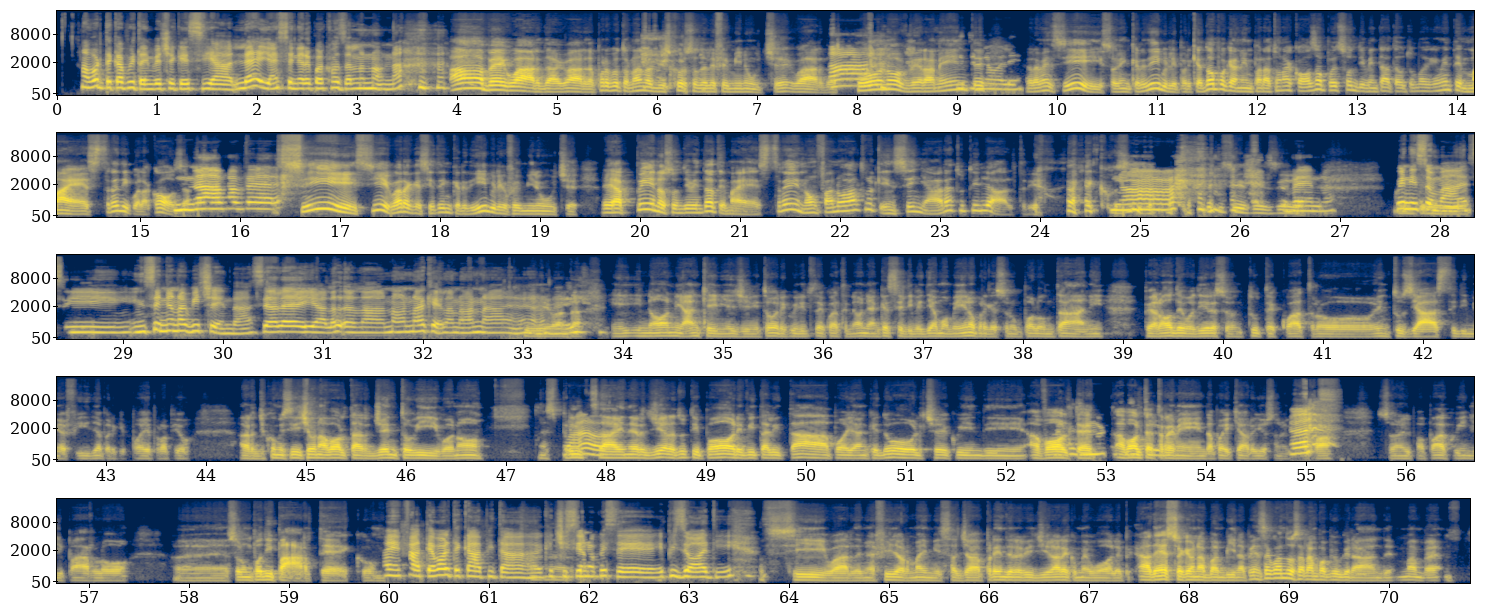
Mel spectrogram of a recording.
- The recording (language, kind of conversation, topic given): Italian, podcast, Che ruolo hanno oggi i nonni nell’educazione dei nipoti?
- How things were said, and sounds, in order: chuckle; "proprio" said as "propo"; chuckle; laughing while speaking: "Ah"; tapping; stressed: "maestre"; chuckle; chuckle; laughing while speaking: "È così"; chuckle; other background noise; chuckle; chuckle; chuckle; unintelligible speech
